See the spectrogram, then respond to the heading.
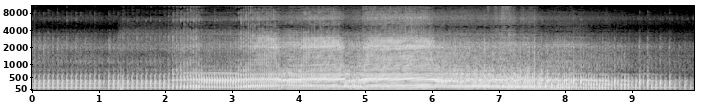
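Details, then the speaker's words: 2003 Honda CRF50 dump find, on the stand without a rear wheel: revs climb and hold, then take 5 to 10 seconds to sag back to idle; owner suspects a vacuum leak or lack of load. "I'll show you what I mean with the like high revving. Revs up for like 5 to 10 seconds until it comes back down to idle."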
